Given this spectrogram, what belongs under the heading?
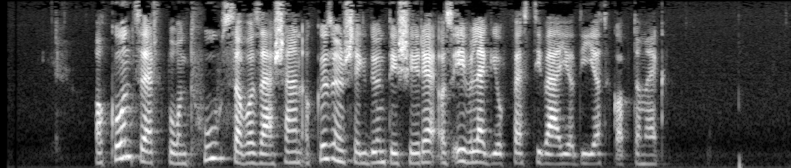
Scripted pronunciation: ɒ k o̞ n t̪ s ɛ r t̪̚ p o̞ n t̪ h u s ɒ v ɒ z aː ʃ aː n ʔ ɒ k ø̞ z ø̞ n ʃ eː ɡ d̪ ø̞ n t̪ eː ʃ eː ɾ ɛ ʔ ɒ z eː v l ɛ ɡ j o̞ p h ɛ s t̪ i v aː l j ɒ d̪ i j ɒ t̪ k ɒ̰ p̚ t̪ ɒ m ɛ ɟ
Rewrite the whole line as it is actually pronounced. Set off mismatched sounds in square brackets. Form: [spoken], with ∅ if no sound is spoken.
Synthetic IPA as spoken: ɒ k o̞ n t̪ s ɛ r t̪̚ p o̞ n t̪ h u s ɒ v ɒ z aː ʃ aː n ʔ ɒ k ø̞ z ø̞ n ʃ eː ɡ d̪ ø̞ n t̪ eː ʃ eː ɾ ɛ ʔ ɒ z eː v l ɛ ɡ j o̞ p [f] ɛ s t̪ i v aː l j ɒ d̪ i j ɒ t̪ k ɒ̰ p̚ t̪ ɒ m ɛ [ɡ]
